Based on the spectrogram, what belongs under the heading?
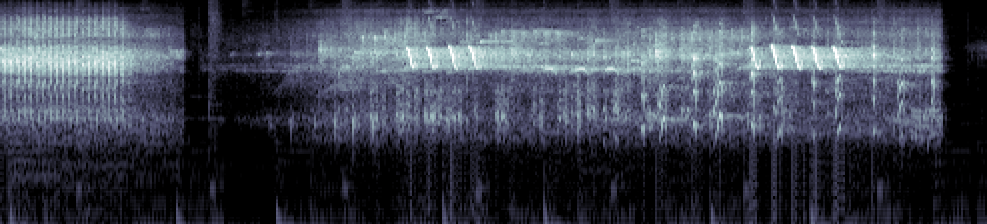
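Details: A Red-bellied Woodpecker in Florida gives loud, high, rolling calls and quick bursts of sharp notes; a rushing hiss comes first, with a faint steady beat underneath.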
